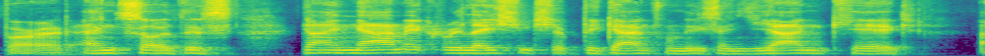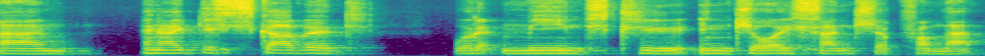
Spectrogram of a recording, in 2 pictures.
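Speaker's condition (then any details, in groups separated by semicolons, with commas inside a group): Cleft palate; severe speech impediment as a kid, cleft palate impacts ability to speak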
